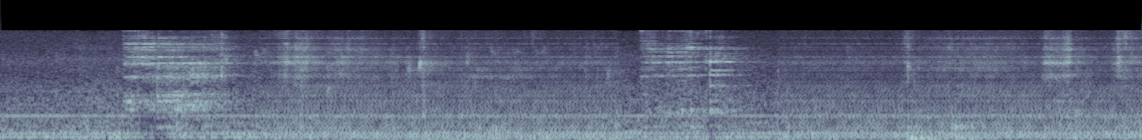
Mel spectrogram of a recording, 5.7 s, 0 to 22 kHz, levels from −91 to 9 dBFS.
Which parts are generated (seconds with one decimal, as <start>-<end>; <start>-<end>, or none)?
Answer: 1.3-3.1; 3.9-5.7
